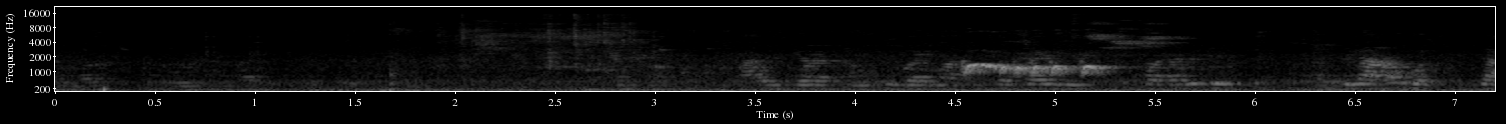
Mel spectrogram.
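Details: A single burbling, trilled coo from a local Indonesian zebra dove from Banten, praised for krital and warung kebek song styles, rises over background conversation and faint clicks.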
